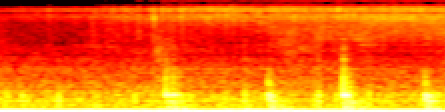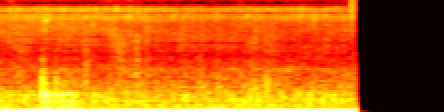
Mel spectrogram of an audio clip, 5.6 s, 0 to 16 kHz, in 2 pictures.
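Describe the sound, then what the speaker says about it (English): Three tablespoons of butter sizzle in a pan as the base for a sour cream green chili enchilada sauce, giving a loud, steady frying hiss with light pops and stirring scrapes throughout, then a sudden cut to silence. "In my pan, I have 3 tablespoons of butter."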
